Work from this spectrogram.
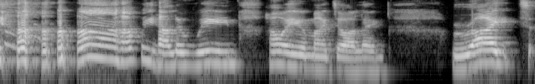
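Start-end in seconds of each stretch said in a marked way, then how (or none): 0.0-2.4 Happy Halloween through a laugh, high and slow; giggling holiday greeting to a friend. Real, not acted.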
